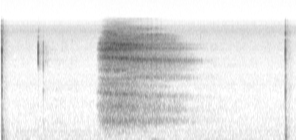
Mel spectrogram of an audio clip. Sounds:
Sigh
